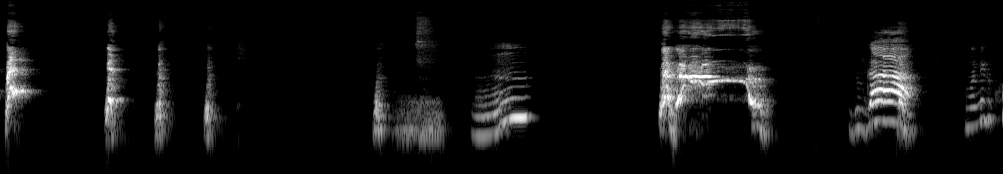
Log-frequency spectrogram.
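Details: Indian desi puppy giving a few short, clipped yelps at the start, then longer drawn-out whining cries full of harmonics around eight to nine and eleven seconds, ending with brief squeaks.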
